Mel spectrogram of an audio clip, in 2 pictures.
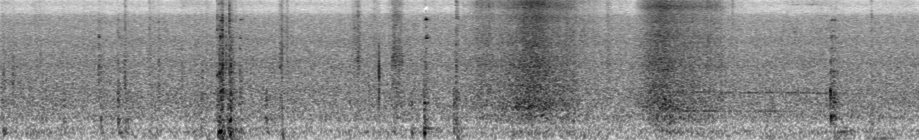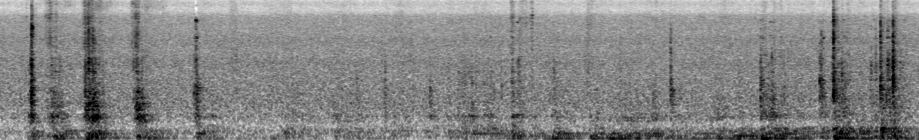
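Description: Steady rain hiss with scattered knocks and clatter. Two longer scraping swishes come about five and seven seconds in, a burst of louder knocks follows about ten seconds in, and a low rumble builds over the last few seconds.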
